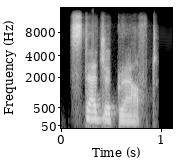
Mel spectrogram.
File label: "stagecraft", Indian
